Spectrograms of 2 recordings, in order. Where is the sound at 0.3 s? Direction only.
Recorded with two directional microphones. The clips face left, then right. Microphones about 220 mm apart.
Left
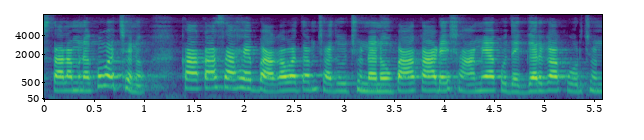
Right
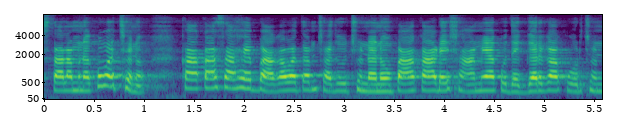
35° right (ahead or behind).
